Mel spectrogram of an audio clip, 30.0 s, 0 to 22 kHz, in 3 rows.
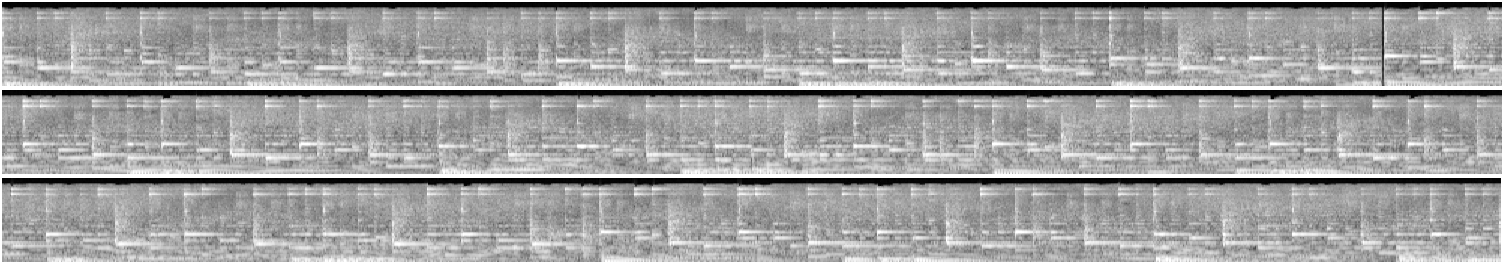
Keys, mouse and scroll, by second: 3.2-5.4 drag, 9.1-10.7 drag, 14.1-15.4 drag, 18.0-18.6 click, 19.0-20.3 drag, 21.0-22.3 drag, 23.1-24.5 scroll up 1, 24.5-25.4 drag, 25.8 scroll down 1, 28.0 scroll down 1, 28.4-29.3 middle drag.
